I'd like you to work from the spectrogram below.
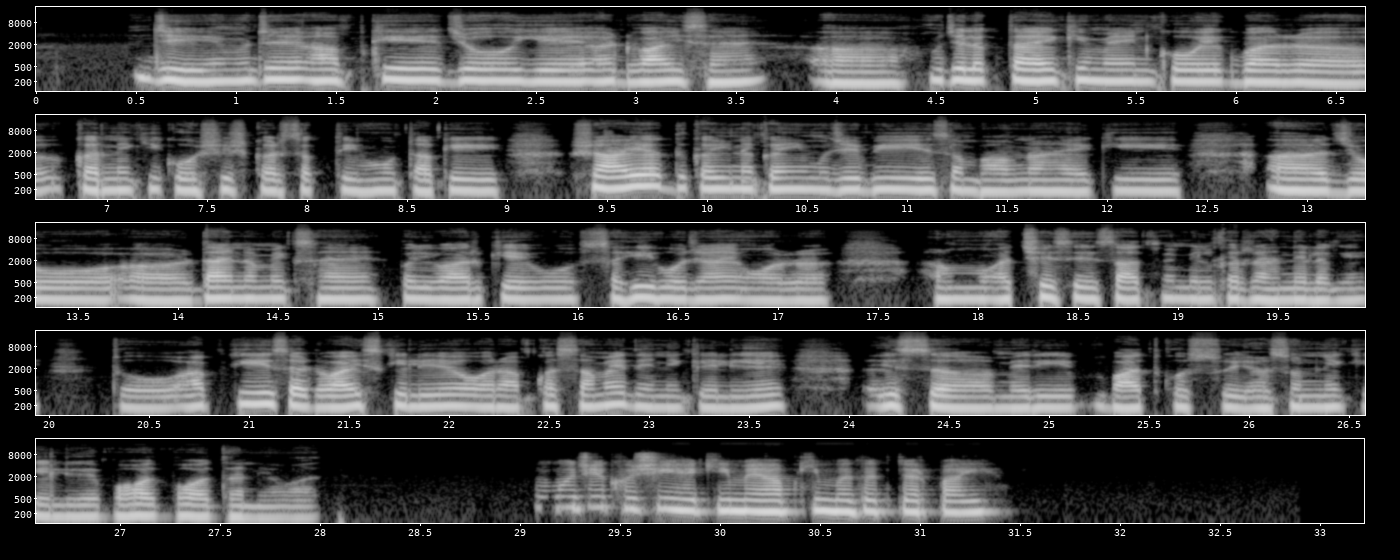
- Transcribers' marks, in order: static; in English: "एडवाइस"; in English: "डायनामिक्स"; in English: "एडवाइस"
- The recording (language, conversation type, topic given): Hindi, advice, मेरा परिवार मेरे दूसरे विवाह या साथी को स्वीकार क्यों नहीं कर रहा है?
